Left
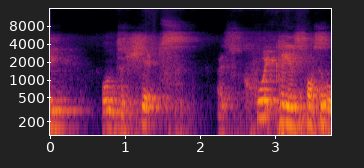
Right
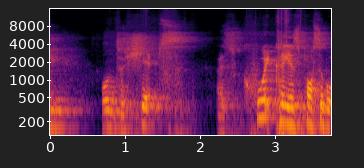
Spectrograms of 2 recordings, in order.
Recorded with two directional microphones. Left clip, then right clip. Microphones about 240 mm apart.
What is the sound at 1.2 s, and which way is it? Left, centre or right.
Speech, right.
